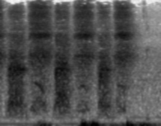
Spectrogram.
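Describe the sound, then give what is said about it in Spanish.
A voice imitates a rabbi breathing very hard on Yom Kippur: about five loud, rhythmic breath bursts in quick succession, each a harsh airy rush, with no talking. “Dicen que había un jajam que nada más estaba así respirando muy fuerte, muy fuerte.”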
